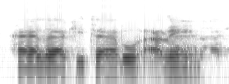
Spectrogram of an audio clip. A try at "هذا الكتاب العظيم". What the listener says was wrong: Let me hear the lamb. هذا الكتاب عظيم.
